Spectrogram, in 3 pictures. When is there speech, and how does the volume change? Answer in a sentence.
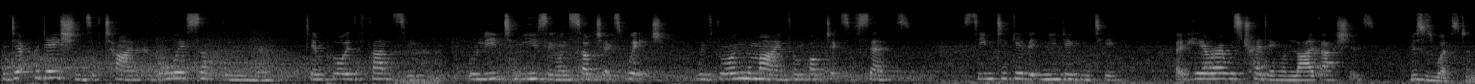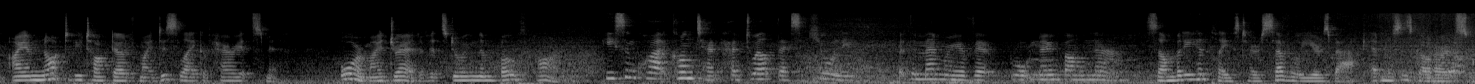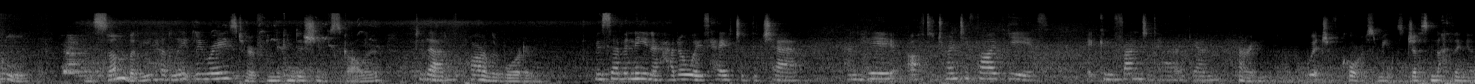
You can hear the speech from 0.0 to 44.2 s, at a steady volume.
